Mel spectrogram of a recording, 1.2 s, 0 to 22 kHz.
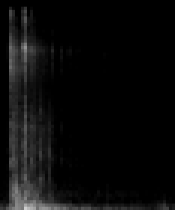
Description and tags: Back door shut2
close, door, shut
